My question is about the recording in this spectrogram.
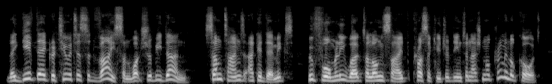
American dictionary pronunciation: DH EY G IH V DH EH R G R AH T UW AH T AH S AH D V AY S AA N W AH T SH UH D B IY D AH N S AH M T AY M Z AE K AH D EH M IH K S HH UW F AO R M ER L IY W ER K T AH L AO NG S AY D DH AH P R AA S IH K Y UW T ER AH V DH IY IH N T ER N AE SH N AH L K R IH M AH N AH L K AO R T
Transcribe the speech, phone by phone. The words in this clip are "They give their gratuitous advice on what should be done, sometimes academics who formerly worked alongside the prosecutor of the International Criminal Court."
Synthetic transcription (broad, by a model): DH EY G IH V DH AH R G R AH T UW AH T AH S AH D V AY S N W AH T SH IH D B IY D AH N S AH M T AY M Z AE K AH D EH M IH K S HH UW F AO R M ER L IY W ER K T AH L AO NG S AY D DH AH P R AA S IH K Y UW T ER AH V DH IY IH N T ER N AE SH N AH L K R IH M AH N AH L K AO R T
